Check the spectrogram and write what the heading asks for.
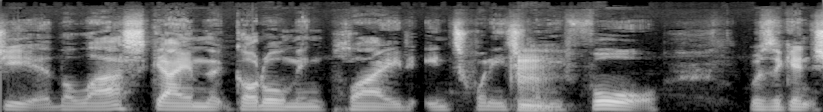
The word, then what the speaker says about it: Godalming: Yeah, apparently Godalming is how you pronounce it because it's England and you have to do things difficultly.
